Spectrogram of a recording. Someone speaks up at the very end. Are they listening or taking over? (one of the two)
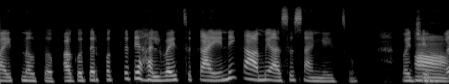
listening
